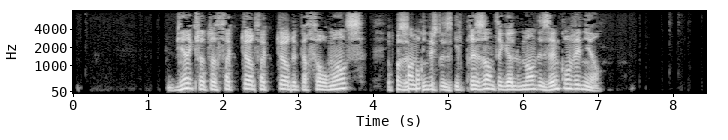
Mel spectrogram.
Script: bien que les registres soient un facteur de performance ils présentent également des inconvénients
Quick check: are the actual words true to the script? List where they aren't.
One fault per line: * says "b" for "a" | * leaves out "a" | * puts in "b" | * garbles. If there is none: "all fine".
* leaves out "les registres"
* puts in "facteur"
* garbles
